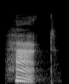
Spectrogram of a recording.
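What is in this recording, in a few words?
"hat", English; noun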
